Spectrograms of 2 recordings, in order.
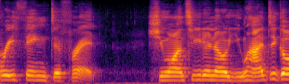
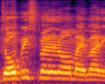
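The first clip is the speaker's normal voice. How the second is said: mock yelling, higher and louder; 5 semitones higher, 6 dB louder than usual. Retelling a husband in a reel calling to his wife's car: imitating a husband yelling. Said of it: "yelling across to her car".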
